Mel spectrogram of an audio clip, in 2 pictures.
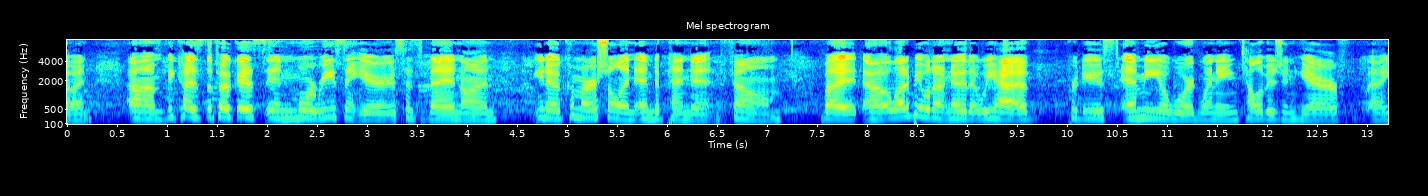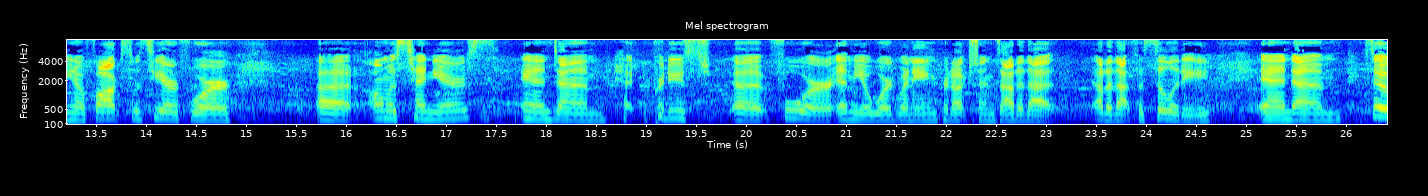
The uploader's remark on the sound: before the start of the 2019 TXMPA IMPACT awards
